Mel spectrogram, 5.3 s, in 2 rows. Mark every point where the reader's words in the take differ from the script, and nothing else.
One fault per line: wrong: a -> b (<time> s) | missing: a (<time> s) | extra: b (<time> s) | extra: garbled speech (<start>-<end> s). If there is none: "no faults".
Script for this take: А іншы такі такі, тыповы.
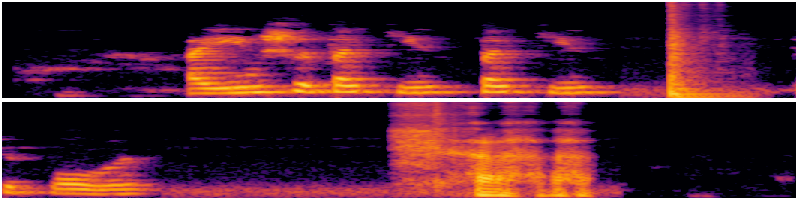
no faults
